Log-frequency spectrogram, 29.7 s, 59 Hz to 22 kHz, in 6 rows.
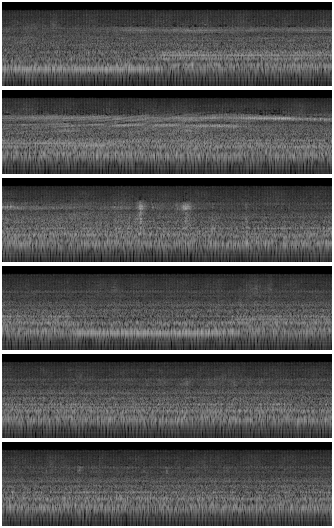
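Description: A 16mm film's soundtrack played through the Bell & Howell 8D 655 projector's amplifier, with the projector's mechanism running steadily underneath. On the soundtrack a small model-airplane engine whines, its pitch rising and falling and growing louder over the first nine seconds or so. Two sharp clicks come about twelve seconds in.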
